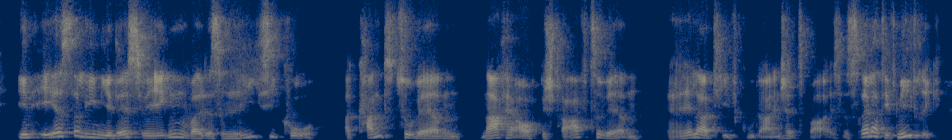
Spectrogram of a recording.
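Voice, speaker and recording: At a fairly slow pace, the speech shows big swings in loudness. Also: man. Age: 50s. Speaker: IT security sales manager. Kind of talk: casual interview. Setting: large meeting room.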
